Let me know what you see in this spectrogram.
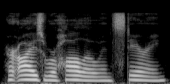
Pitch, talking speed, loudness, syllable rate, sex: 190 Hz, 210 wpm, -16 LUFS, 5.8 syllables/s, female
